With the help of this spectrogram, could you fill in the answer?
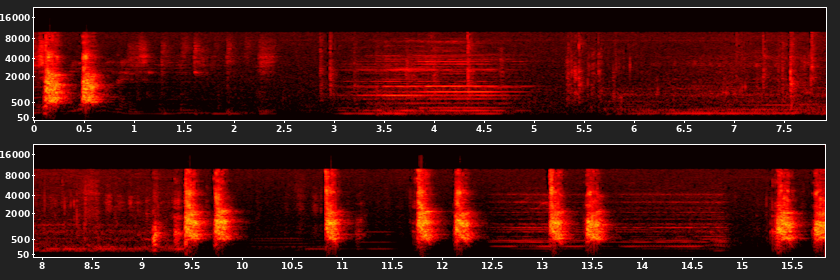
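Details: Shih Tzu barking at lions on TV indoors. Sharp, high yappy barks come singly and in quick pairs through the second half, after a stretch of television narration and rumbling wildlife sounds.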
